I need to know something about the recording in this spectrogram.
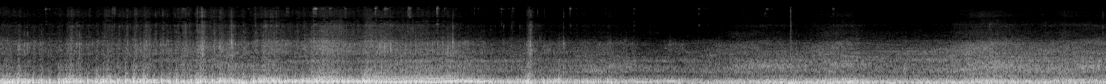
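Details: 1997 GMC 5.7 V8 that runs well until warm, despite new distributor, plugs, cam sensor, fuel pressure regulator, intake and MAF: uneven lumpy beat with stumbles in the exhaust, sagging as revs drop; misfire, cause unknown.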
